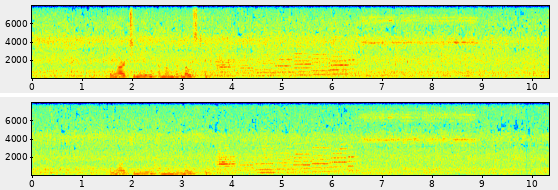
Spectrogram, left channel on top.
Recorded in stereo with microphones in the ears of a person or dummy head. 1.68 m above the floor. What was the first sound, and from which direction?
A woman speaking, 50° left (ahead or behind).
